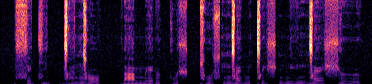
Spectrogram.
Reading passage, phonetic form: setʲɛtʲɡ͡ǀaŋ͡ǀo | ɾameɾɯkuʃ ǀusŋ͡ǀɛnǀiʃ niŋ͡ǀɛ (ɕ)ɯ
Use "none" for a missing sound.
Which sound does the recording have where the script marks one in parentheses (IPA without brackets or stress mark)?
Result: ʃ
